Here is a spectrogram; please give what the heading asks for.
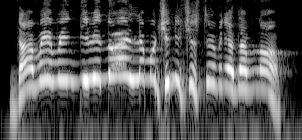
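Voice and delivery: very high, shrill, loud yell. Merlin to Levelis, who begs for individual apprenticeship: yelling. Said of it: "завопил Мерлин".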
